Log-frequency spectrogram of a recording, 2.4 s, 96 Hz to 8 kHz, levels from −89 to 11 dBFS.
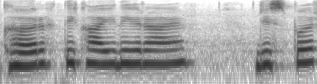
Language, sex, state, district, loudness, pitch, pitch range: Hindi, female, Himachal Pradesh, Shimla, -16 LUFS, 280 Hz, 270-290 Hz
